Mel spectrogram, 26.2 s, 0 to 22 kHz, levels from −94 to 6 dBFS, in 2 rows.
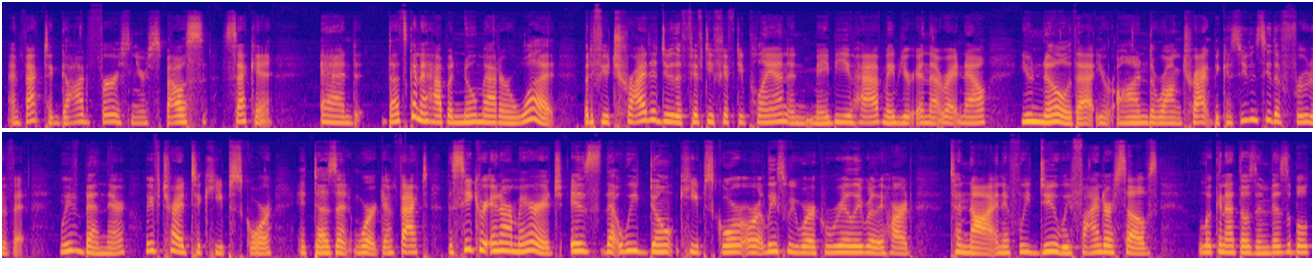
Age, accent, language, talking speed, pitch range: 30-49, American, English, 220 wpm, 180-215 Hz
